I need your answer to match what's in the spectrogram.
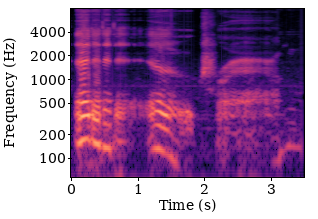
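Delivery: mumbling, then sheepish, polite tone.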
